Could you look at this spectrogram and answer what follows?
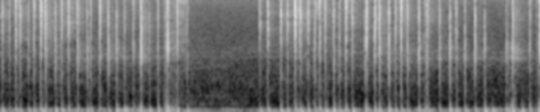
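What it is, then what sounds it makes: Smartphone glass screen tapped with nails. Long nails rapidly tap the glass screen of a smartphone held sideways over a microphone, producing a fast run of sharp, bright clicks with a low thump under each. The tapping pauses briefly for about half a second near the middle, then resumes at the same quick pace.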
